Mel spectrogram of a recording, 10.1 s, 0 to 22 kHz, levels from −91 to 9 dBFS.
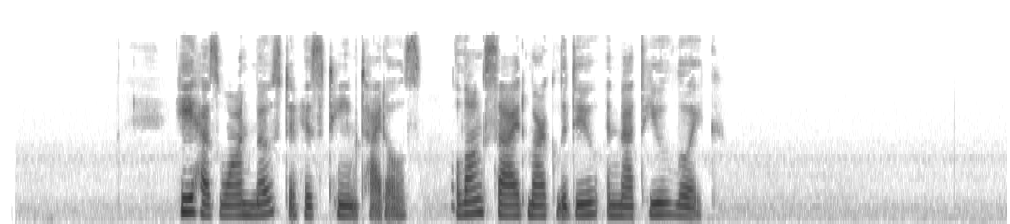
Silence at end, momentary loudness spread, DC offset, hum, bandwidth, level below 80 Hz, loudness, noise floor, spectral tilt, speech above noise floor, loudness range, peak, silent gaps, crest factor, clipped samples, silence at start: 3.1 s; 8 LU; under 0.1%; none; 11.5 kHz; -72 dBFS; -23 LUFS; -65 dBFS; -5 dB/octave; 43 dB; 5 LU; -4 dBFS; none; 20 dB; under 0.1%; 1.8 s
